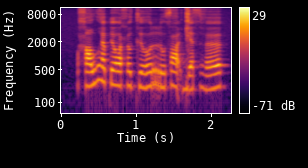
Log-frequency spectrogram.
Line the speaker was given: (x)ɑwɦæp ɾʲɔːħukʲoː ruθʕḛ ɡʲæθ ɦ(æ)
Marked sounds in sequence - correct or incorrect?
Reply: correct, incorrect

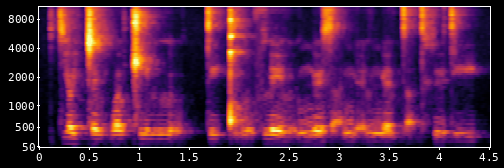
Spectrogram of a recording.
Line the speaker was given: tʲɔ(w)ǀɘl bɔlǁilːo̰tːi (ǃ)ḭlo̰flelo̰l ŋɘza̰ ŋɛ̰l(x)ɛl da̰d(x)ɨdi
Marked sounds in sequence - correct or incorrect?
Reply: incorrect, correct, incorrect, correct

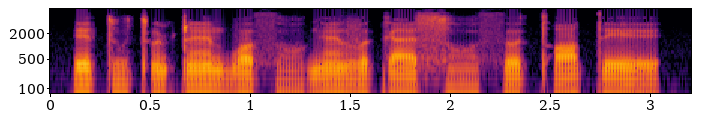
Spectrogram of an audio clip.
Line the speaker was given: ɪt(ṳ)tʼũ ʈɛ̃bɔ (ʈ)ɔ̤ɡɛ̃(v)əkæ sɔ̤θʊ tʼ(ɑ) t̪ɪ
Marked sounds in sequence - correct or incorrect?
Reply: correct, incorrect, correct, correct

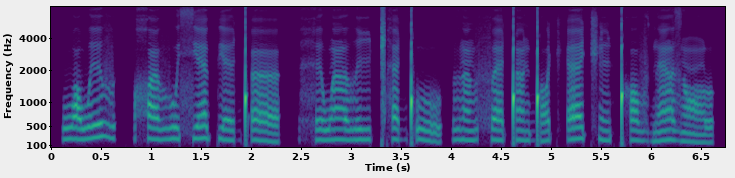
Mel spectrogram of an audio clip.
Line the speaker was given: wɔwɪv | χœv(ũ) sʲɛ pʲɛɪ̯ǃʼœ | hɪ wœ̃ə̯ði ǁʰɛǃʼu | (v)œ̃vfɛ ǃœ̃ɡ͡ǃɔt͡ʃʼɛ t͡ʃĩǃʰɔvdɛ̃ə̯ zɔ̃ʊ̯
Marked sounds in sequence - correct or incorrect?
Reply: incorrect, incorrect

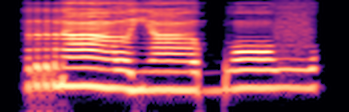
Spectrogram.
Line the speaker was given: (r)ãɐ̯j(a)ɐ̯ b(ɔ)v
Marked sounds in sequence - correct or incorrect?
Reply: correct, incorrect, correct

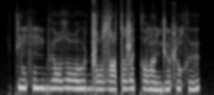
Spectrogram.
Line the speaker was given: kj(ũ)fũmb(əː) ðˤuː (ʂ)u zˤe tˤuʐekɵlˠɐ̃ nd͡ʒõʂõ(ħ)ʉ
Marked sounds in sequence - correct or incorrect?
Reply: correct, incorrect, incorrect, incorrect

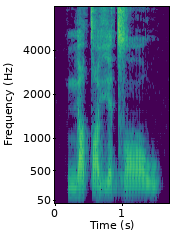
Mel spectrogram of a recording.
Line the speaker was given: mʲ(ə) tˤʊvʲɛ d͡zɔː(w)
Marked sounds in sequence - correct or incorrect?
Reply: correct, correct

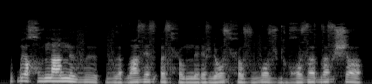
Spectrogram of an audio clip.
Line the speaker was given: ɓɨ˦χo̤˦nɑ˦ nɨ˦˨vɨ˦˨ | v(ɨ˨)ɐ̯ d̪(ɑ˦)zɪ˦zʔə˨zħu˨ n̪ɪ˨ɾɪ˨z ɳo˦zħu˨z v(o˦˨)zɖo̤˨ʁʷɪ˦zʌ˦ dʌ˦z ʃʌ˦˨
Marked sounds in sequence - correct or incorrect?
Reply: correct, correct, correct

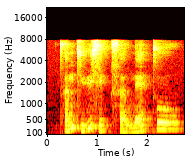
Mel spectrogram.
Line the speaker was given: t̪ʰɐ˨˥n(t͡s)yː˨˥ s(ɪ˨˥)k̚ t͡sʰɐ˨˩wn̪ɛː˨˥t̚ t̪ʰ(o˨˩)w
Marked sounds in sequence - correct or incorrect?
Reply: correct, correct, incorrect

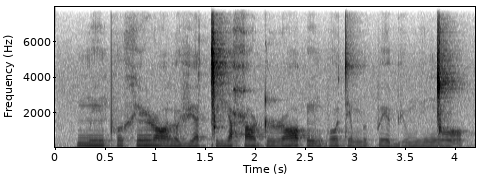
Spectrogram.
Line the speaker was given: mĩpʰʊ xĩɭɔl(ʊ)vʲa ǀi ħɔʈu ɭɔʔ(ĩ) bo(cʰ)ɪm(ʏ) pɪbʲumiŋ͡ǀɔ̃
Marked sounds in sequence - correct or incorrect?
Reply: correct, correct, incorrect, correct

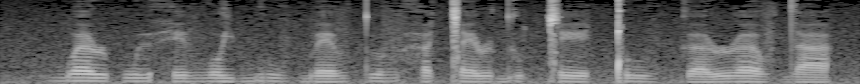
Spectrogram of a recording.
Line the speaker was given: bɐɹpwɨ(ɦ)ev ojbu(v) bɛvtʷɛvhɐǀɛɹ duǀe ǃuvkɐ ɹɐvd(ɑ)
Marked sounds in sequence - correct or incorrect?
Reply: incorrect, correct, incorrect

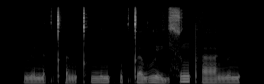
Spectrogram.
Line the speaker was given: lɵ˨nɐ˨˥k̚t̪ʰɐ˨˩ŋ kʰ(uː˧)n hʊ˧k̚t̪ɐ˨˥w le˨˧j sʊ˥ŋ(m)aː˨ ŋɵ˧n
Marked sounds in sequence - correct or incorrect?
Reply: correct, incorrect

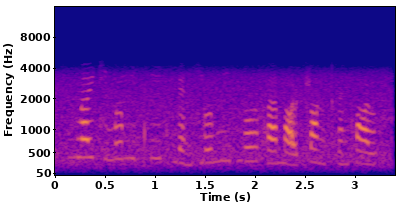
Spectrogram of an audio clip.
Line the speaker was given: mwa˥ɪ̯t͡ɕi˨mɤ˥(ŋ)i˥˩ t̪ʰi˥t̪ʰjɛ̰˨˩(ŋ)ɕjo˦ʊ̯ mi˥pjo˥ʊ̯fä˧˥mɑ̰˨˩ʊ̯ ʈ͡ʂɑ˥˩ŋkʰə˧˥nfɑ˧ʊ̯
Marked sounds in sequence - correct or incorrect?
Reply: incorrect, incorrect

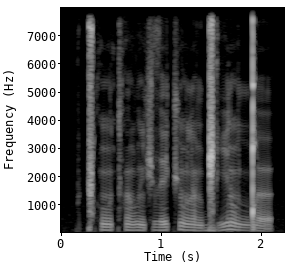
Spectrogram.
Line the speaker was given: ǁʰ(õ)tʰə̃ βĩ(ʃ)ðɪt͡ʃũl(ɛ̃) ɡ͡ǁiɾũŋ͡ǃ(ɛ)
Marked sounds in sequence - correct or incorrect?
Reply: incorrect, correct, incorrect, incorrect

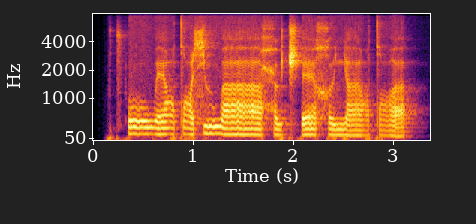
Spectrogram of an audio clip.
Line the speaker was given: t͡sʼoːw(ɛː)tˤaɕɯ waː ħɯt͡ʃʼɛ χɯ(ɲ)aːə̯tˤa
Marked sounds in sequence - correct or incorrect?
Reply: correct, correct

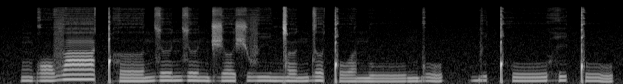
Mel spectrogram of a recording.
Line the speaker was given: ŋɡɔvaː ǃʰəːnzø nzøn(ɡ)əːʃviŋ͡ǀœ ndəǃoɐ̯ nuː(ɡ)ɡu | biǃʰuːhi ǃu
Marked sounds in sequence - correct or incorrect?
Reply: incorrect, incorrect

